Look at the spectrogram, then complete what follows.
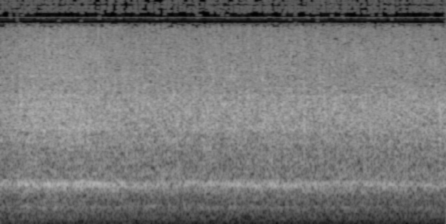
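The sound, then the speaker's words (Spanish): A football crowd at Camp Nou gives a sustained ovation for Andrés Iniesta as he is substituted off for Paco Alcácer, a dense, steady wash of clapping and cheering that holds at an even, loud level for the whole stretch, with no one talking over it. “Escuchad la ovación del Camp Nou para Andrés Iniesta, va a entrar en su lugar Paco Alcácer.”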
